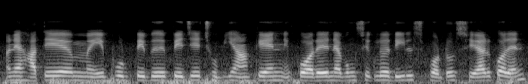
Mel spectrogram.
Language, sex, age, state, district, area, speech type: Bengali, female, 30-45, West Bengal, Kolkata, urban, spontaneous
